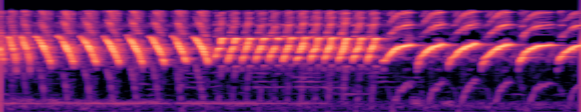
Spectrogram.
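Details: Canary training song: a fast trill of repeated downward-sweeping notes, then a run of rising, arching whistled notes at a slower beat, with a faint low hum in the first two seconds.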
